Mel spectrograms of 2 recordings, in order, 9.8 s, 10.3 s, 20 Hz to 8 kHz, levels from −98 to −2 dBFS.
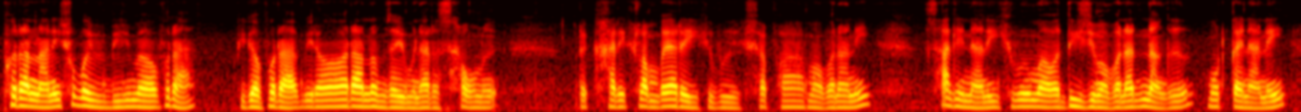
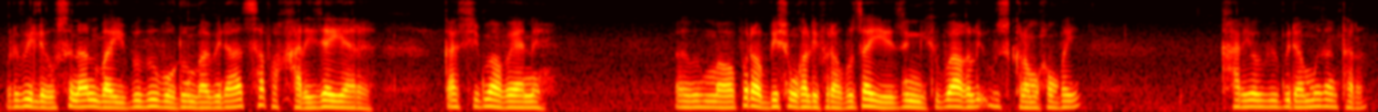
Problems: none marked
